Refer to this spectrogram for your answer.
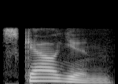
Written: scallion

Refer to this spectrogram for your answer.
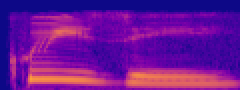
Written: queazy

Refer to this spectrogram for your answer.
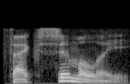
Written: facsimile

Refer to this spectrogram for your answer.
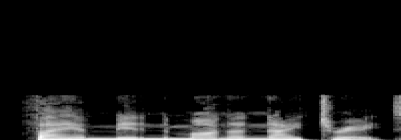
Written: thiamine mononitrate

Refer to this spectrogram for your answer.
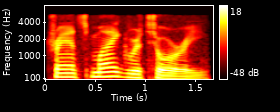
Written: transmigratory

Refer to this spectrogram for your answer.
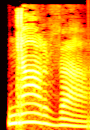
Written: narva

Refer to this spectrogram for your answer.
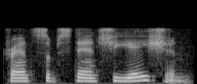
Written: transubstantiation

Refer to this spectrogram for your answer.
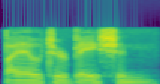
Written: bioturbation

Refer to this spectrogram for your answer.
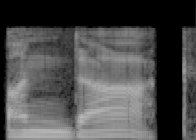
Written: undock

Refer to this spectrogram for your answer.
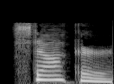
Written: stocker

